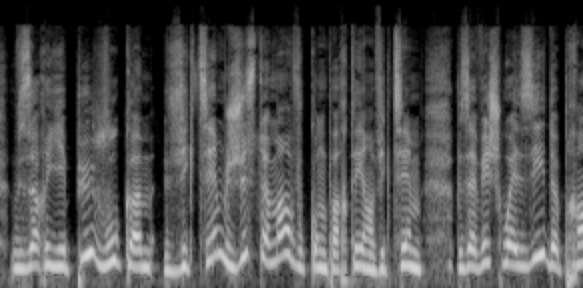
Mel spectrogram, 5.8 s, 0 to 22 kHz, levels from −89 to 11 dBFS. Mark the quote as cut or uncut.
uncut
